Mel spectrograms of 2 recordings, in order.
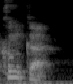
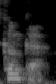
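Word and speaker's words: Kunkka: all right kka or kunka kka it's kka even though I don't say it it's kunka you know how I know because I ask kunka himself how don't pronounce his name well who plays that hero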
